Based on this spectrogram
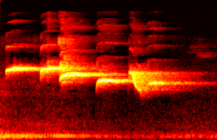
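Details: Orange-headed thrush singing, played to prompt pet songbirds into song: one continuous whistled phrase of clear, sliding notes stepping gradually downward and fading, with a faint low hum underneath.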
